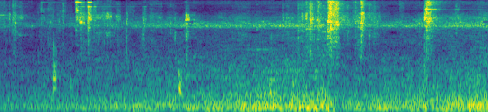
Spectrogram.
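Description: Steady background noise with a low rumble, and a few faint, short high-pitched clicks or jingles scattered through it.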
